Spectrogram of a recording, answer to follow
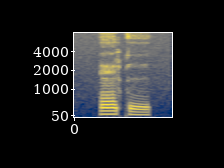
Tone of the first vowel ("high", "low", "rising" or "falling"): high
